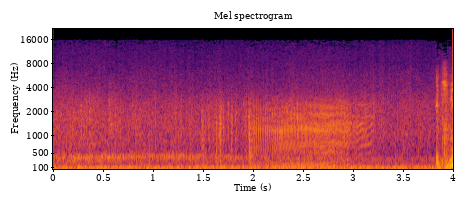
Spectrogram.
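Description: A hushed pause in an old radio drama recording: a steady low hum throughout. About halfway in comes a faint wavering sound, the noise the characters have been listening for.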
